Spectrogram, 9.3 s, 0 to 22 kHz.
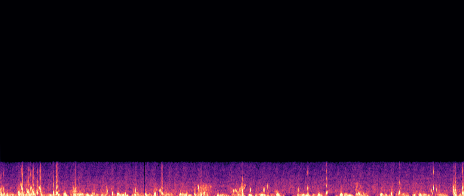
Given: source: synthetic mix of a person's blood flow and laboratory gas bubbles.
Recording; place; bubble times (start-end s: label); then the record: Doppler ultrasound of blood flow; precordium
0.00-0.22 s: bubbles
0.32-0.89 s: bubbles
1.02-1.22 s: bubbles
1.39-1.70 s: bubbles
1.82-1.92 s: bubbles
2.10-2.19 s: bubbles
2.21-2.32 s: bubbles
2.48-2.54 s: bubbles
2.64-2.75 s: bubbles
3.06-3.35 s: bubbles
3.62-3.77 s: bubbles
3.86-4.25 s: bubbles
4.64-4.92 s: bubbles
4.95-5.08 s: bubbles
5.25-5.39 s: bubbles
5.94-6.02 s: bubbles
6.13-6.20 s: bubbles
6.50-6.58 s: bubbles
7.10-7.24 s: bubbles
7.80-8.03 s: bubbles
8.24-8.36 s: bubbles
8.61-8.76 s: bubbles
9.04-9.16 s: bubbles
9.21-9.30 s: bubbles
From the record:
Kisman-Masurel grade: 243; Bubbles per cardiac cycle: several, 3 to 8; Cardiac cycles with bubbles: 100%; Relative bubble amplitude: loud (0.450 to 0.775); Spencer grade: 3 (all of the cardiac periods contain showers or single bubble signals, but not dominating or overriding the cardiac motion signals); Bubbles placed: only in the low amplitude regions of the cardiac cycle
